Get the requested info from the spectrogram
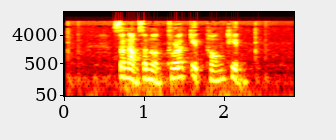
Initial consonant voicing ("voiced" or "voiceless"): voiceless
